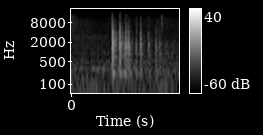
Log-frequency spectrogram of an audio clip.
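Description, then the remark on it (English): Dice clatter onto a hard tabletop, a sharp first impact followed by a quick run of lighter, bouncing clicks that rattle and fade within a second, with no voices. “Come on, dice, don't do this to me.”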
